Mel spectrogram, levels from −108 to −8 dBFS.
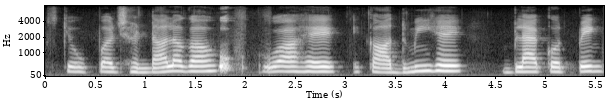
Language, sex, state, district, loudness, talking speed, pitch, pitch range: Hindi, female, Madhya Pradesh, Bhopal, -16 LUFS, 150 wpm, 200 Hz, 190-215 Hz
